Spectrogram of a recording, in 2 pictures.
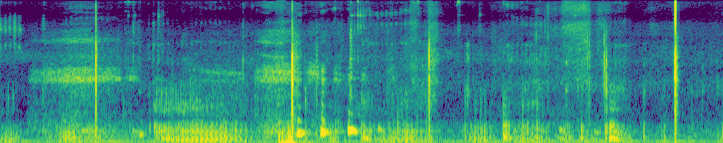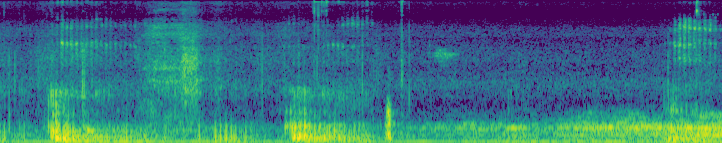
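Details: Kiki, a cat with hiccups, gives a big hiccup set off by a plane passing overhead. Short, abrupt jolting sounds recur irregularly. The strongest burst comes about two seconds in, with softer low rumbling between.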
